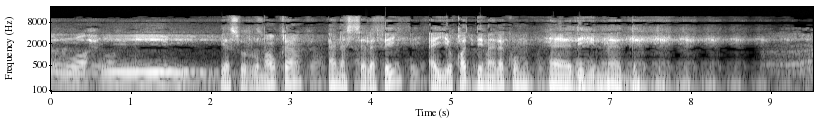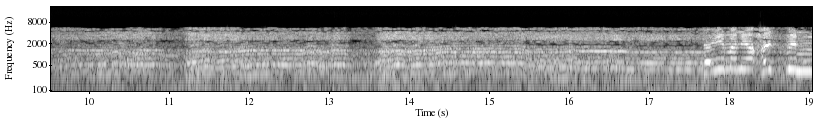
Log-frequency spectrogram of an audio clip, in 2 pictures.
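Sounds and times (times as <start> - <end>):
voice chanting melodic notes: 0.0 - 19.0.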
